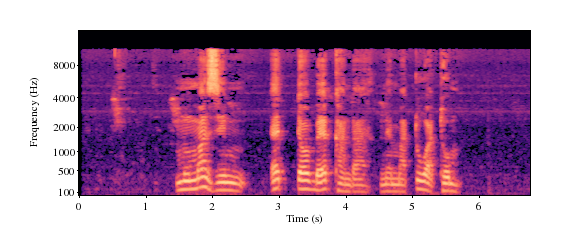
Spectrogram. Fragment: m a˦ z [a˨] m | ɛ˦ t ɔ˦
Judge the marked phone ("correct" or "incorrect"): incorrect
